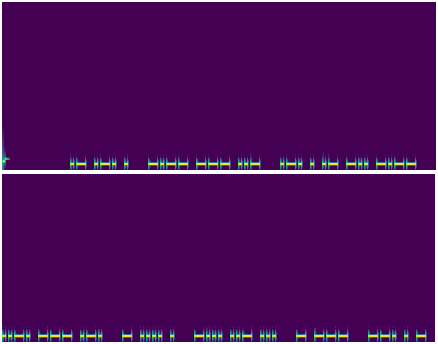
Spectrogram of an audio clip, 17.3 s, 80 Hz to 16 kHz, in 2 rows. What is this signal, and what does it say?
Morse code, heard as a keyed tone, about 20 wpm, 700 Hz. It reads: ARE YOU READY FOR THE BUS TO GET
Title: Sentences from Top 1000 Words - Review Part 6 - 20wpm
